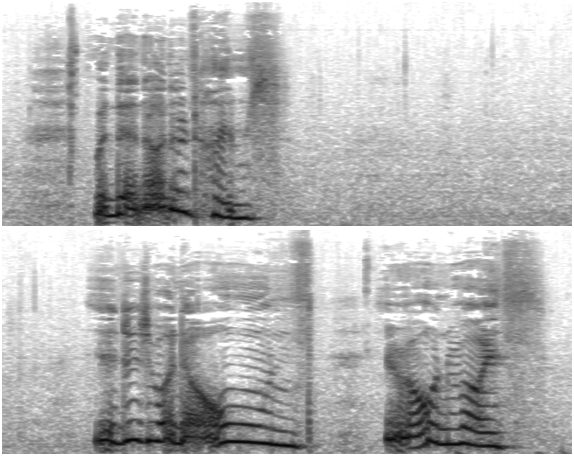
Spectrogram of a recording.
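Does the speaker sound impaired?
Yes: cerebral palsy; disliked childhood speech therapy over 20 years ago; not wanting speech therapy now; poorly controlled voice, long words take breath, often not understood, thought drunk on phone, hard to hear in crowds, tiring.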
